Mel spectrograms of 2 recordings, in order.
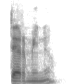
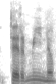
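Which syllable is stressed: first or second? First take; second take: first; second. First: The stress is on the first syllable. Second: The stress is on the second syllable. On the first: "o el acento en la antepenúltima, como hábito, término" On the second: "los lleva en el medio y es ah, llana"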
